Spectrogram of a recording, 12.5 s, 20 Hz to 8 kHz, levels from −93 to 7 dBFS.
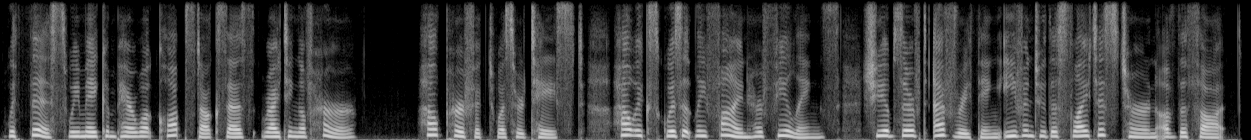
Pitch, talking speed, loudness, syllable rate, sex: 245 Hz, 155 wpm, -18 LUFS, 4.8 syllables/s, female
